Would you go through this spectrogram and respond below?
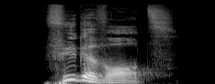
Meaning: genitive of Fügewort
- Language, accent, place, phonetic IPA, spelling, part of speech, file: German, Germany, Berlin, [ˈfyːɡəˌvɔʁt͡s], Fügeworts, noun, De-Fügeworts.ogg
